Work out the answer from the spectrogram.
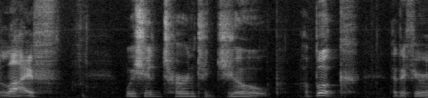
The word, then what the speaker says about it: Job: It is spelled like Job, but it's Job.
